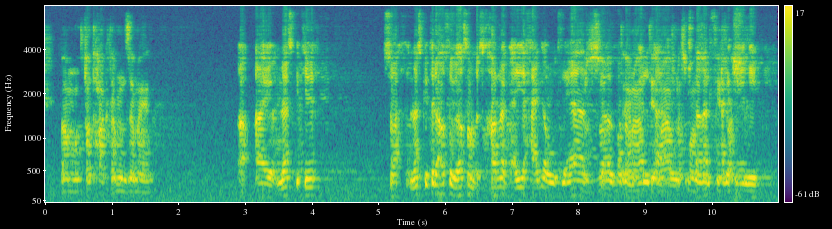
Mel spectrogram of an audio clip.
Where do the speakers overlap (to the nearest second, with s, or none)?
8 s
